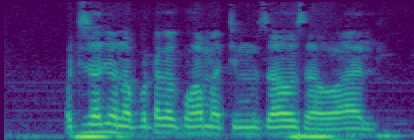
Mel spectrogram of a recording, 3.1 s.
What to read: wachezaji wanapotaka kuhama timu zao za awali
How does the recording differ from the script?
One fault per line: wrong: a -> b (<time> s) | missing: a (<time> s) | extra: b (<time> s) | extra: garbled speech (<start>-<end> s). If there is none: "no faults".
no faults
